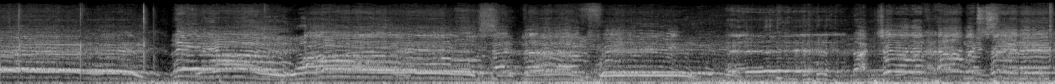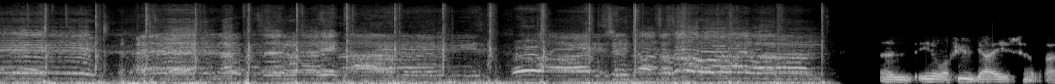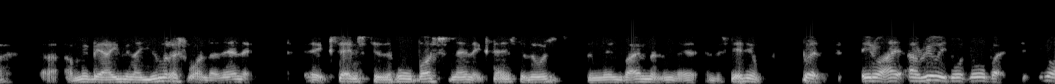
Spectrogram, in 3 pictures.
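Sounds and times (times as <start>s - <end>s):
football supporters singing a chant in unison: 0.0s - 18.9s
speech: 20.1s - 31.6s.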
